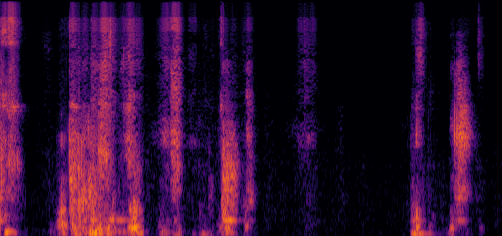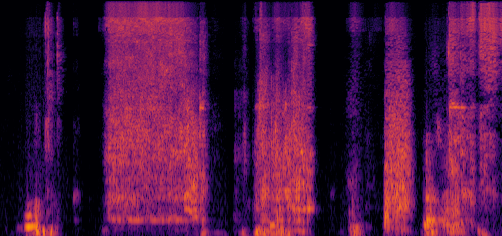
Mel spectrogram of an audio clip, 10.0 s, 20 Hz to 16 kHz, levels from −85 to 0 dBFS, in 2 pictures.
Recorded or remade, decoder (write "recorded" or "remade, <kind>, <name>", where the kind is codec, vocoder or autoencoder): recorded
